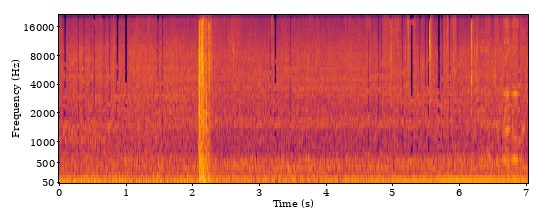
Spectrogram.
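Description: A car with a freshly overhauled front suspension, fitted with poly anti-roll bar bushings and lower control arm support links, rumbles along a street at low speed, a steady engine drone with one brief clunk partway through.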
